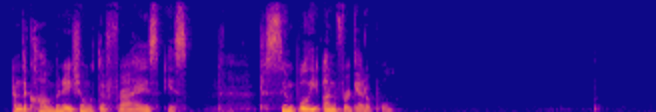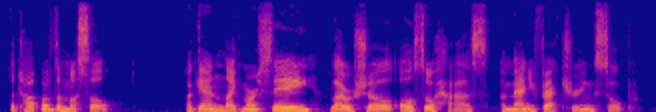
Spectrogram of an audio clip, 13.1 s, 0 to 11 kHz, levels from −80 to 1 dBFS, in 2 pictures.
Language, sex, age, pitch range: Korean, female, 10-29, 185-260 Hz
